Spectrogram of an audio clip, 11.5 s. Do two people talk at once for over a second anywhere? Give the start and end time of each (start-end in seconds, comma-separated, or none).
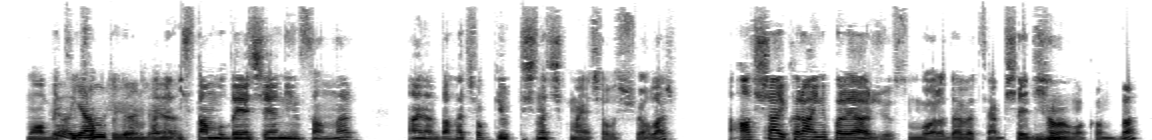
0.5-1.9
